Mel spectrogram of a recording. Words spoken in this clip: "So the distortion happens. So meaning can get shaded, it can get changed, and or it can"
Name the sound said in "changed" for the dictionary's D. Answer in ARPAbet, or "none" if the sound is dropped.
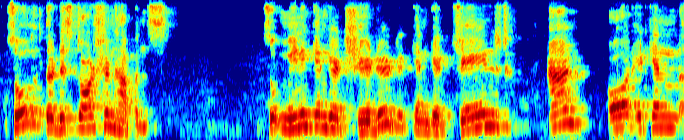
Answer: D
